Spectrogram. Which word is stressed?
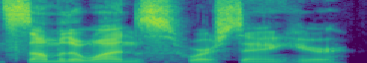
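some. The word some carries the main stress. "I'm wondering if the stress is actually on some"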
